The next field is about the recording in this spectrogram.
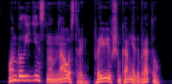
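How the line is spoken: Plain. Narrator (Russian): ответил я

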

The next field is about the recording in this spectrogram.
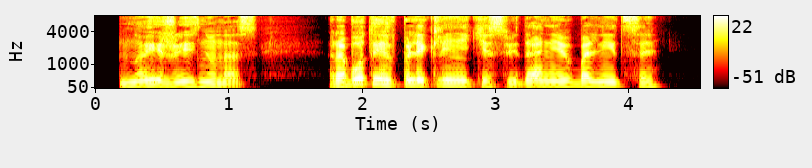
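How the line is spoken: Forced laugh. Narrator (Russian): неестественно хохотнула Варя

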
